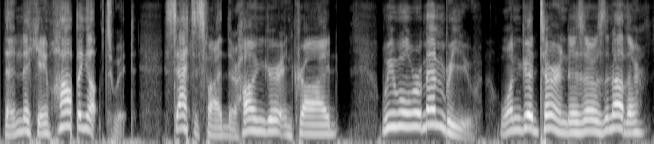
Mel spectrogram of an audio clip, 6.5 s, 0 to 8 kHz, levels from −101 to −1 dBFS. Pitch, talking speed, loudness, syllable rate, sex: 185 Hz, 185 wpm, -19 LUFS, 5.9 syllables/s, male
